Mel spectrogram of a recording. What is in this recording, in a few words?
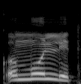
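"kiummur" locative, Archi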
